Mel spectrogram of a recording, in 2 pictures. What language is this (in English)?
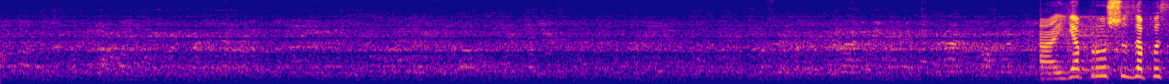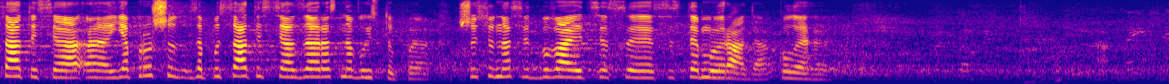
Ukrainian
